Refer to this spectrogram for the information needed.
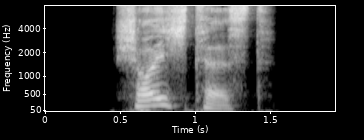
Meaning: inflection of scheuchen: 1. second-person singular preterite 2. second-person singular subjunctive II
- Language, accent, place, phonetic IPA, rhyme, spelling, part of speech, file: German, Germany, Berlin, [ˈʃɔɪ̯çtəst], -ɔɪ̯çtəst, scheuchtest, verb, De-scheuchtest.ogg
